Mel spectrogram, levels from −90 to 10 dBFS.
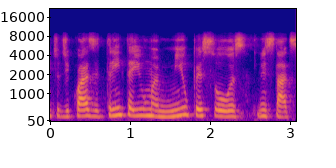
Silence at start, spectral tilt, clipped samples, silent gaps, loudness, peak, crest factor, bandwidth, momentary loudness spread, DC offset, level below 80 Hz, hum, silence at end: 0 s; -3.5 dB/octave; under 0.1%; none; -21 LUFS; -4 dBFS; 18 dB; 9.4 kHz; 3 LU; under 0.1%; -64 dBFS; none; 0 s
